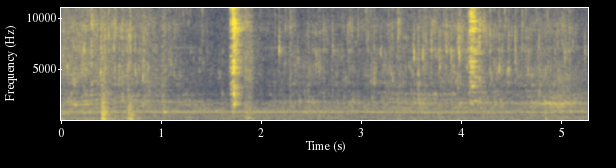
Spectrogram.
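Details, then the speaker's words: Fisher & Paykel Smart Drive washer, drain stage of the first of two rinses: quiet water gurgle, faint steady pump hum, a few light drips and no squeal; normal drain. "so now the machine is at the drain stage for the first rinse uh so we have two rinses and then a spin"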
